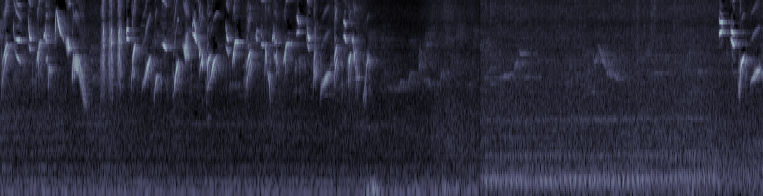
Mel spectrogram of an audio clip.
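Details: European goldfinch singing rapid, liquid twittering phrases of sharp chirps and buzzy trills for about four seconds, then a pause filled with low rumbling background noise before the bright twitter resumes briefly at the end.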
